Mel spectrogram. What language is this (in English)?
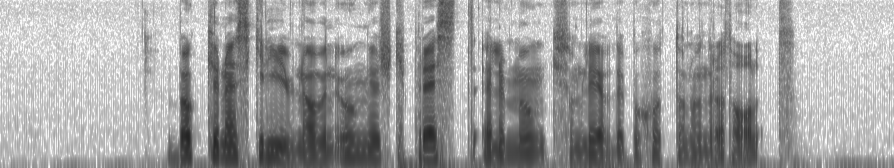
Swedish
